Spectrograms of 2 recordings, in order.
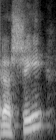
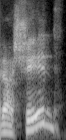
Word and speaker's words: Rashi: Porque las mujeres, al sentir los hombres decir letras de Rashi, decían letras de Rashid o letras de Al-Rashid.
